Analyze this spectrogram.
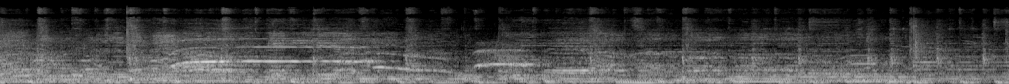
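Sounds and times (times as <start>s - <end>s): group of voices singing: 0.0s - 9.7s.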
